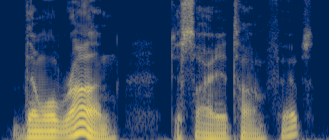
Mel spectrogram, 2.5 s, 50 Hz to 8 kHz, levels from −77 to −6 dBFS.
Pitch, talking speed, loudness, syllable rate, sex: 85 Hz, 145 wpm, -20 LUFS, 4.4 syllables/s, male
